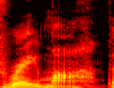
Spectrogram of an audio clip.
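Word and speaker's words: Ruima: You can find us on Twitter at TechBuzzChina and my personal Twitter account is Rayma.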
